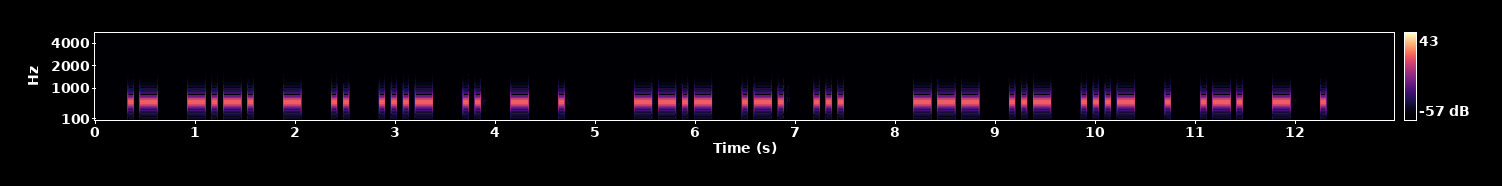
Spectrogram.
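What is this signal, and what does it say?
Morse code, heard as a keyed tone, about 20 wpm, spaced as for 16 wpm, 600 Hz. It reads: ACTIVITE QRS OUVERTE
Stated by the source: Morse code bulletin of a French amateur CW union, sent as text and in CW.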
